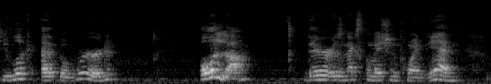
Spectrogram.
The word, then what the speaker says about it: hola: Notice that the H in Spanish is silent. Also notice that if you look at the word hola, there is an exclamation point at the end, but also upside down.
